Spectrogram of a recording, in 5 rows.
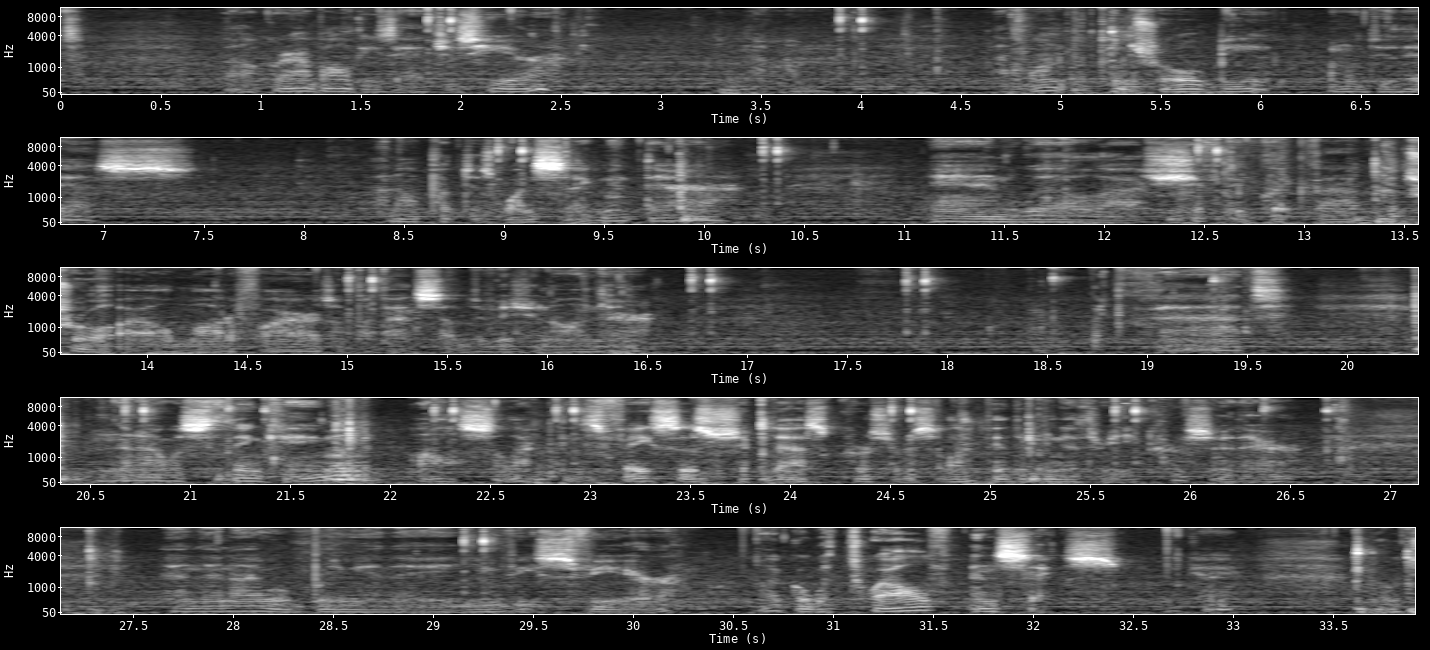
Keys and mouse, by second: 1.8-3.7 drag, 5.2 ctrl+b, 5.2 click, 9.3 a, 9.8 Tab, 11.4-12.4 middle drag, 12.4-14.3 drag, 13.4 ctrl+l, 15.4 middle click, 16.3 a, 16.7-19.6 drag, 19.6 middle click, 20.3 Tab, 21.7 ctrl+Tab, 23.8 shift+s, 24.8 a, 25.2 Tab, 27.3 shift+a, 33.6 r.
